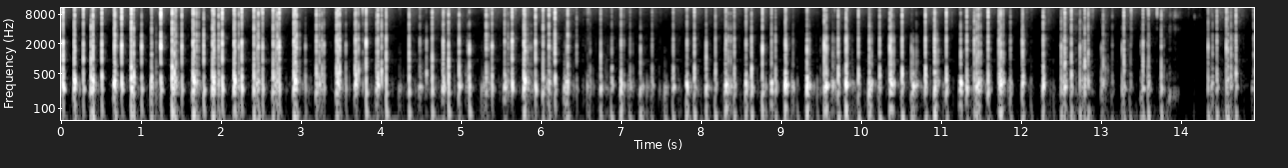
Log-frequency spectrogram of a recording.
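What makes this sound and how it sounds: Long nails tap and scratch a small white stretched canvas on a wooden easel as it is moved around the mic. The result is a rapid, uneven stream of dry, short taps and scrapes with a mid-range body and a bright edge, and a brief pause near the end before the tapping resumes.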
